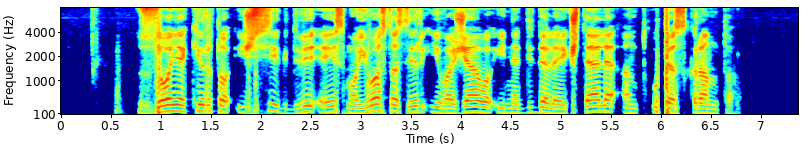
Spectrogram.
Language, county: Lithuanian, Šiauliai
